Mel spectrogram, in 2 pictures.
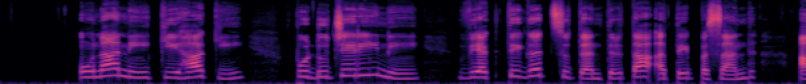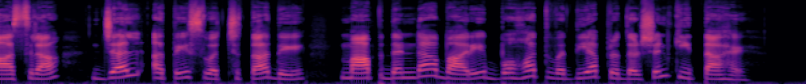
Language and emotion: Punjabi, neutral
